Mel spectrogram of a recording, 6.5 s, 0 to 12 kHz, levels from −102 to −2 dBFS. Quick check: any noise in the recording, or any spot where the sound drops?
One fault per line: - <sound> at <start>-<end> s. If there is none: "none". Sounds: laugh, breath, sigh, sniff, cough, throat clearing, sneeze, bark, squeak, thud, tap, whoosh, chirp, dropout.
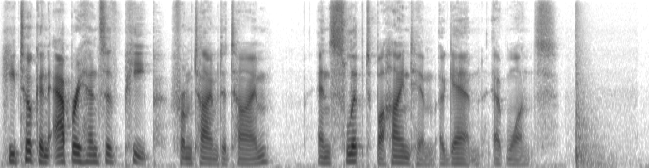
- thud at 5.7-6.2 s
